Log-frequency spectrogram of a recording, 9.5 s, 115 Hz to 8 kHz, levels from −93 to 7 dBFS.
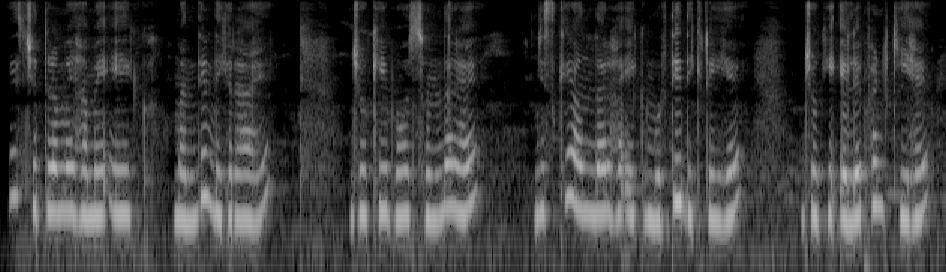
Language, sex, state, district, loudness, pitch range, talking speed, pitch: Hindi, female, Bihar, Jamui, -32 LUFS, 270-295 Hz, 160 wpm, 280 Hz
